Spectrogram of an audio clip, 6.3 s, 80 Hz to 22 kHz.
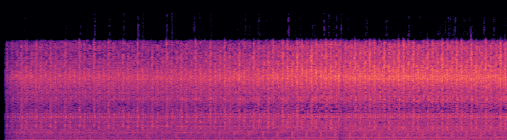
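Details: BMW 335i E92 with N54B30 engine at idle after 8 minutes of warm-up: light, fairly regular knock over a steady engine drone; no knock when cold; cause not yet traced.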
